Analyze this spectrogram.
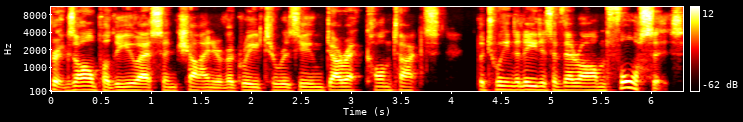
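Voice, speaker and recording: Talking at a fairly quick pace, a man has an ordinary speaking voice at a medium pitch. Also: quiet background. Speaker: podcast host. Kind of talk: interview. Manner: formal.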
